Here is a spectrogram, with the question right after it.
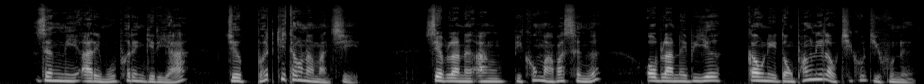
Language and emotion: Bodo, fearful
